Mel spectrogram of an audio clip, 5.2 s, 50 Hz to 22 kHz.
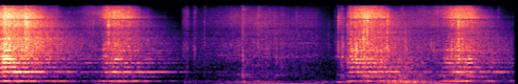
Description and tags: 14 Moving school desk
Moving school desk
desk, school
